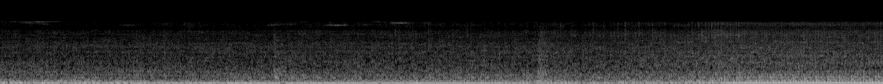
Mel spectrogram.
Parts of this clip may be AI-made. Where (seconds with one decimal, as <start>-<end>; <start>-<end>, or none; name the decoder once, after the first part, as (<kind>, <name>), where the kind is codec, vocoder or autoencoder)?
0.0-8.8 (autoencoder, DAC-VAE)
